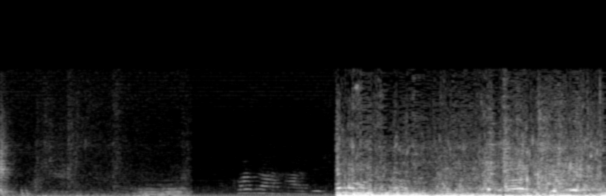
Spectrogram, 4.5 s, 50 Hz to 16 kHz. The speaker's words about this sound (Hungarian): Jelenleg a település felét mintegy 50 utcát veszélyeztet a belvíz. Szombat óta folyamatosan dolgoznak a szivattyúk, a veszélyeztetett lakóházakat pedig homokzsákokkal védik.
